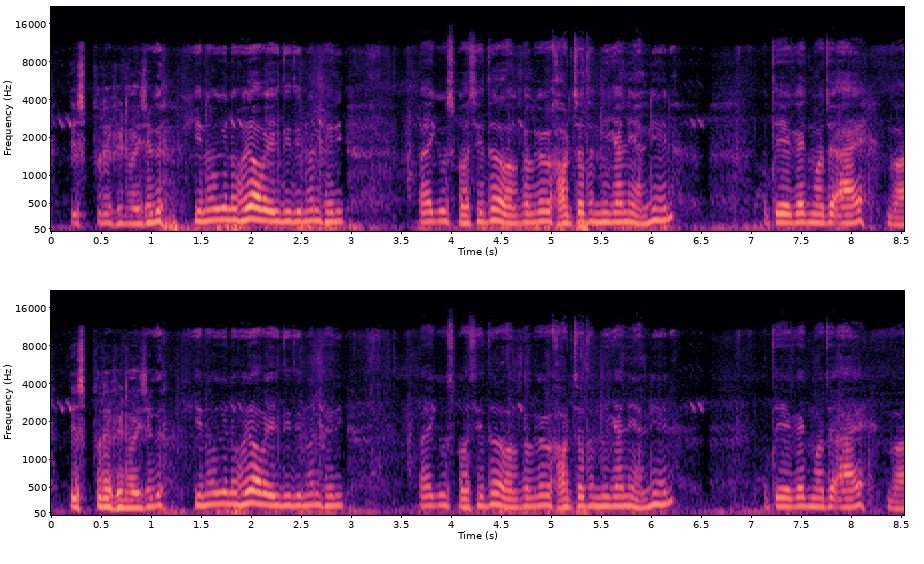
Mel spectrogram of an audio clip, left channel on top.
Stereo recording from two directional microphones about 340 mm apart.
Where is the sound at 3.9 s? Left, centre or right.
Left.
